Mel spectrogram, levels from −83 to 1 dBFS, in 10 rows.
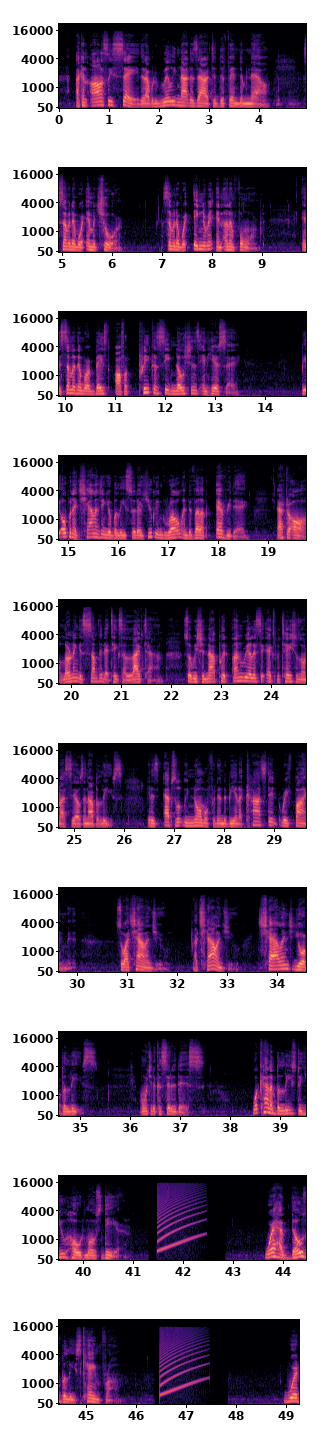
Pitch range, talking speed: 125-165 Hz, 145 wpm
